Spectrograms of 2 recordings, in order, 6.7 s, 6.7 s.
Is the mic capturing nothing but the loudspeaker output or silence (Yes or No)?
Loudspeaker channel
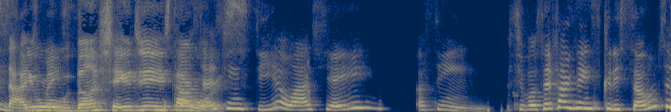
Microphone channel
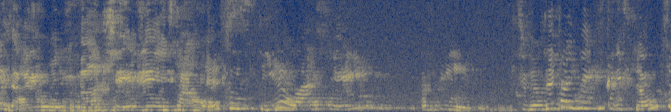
Yes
